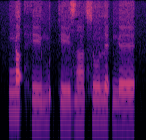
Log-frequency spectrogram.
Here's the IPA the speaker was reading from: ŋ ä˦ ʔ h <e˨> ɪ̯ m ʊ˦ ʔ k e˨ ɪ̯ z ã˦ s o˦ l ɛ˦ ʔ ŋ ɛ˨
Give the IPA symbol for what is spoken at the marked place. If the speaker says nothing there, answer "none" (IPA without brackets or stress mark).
e˨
